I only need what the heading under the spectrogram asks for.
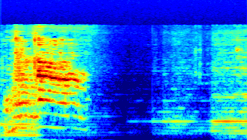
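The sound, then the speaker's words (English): A cat in a movie lets out one loud, drawn-out meow, then after a short silence makes softer, quieter mewing sounds. “You can keep Fluffy here. They eat cats in China.”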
